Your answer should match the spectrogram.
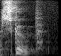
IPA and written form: skʷup (scoop)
